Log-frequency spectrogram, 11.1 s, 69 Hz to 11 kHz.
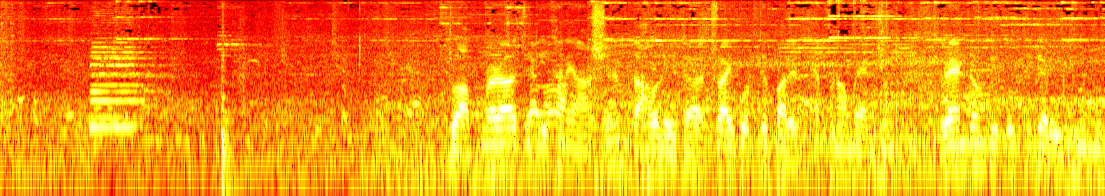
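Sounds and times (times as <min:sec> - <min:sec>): street noise: 0:00.0 - 0:11.0
vehicle horn toot: 0:00.9 - 0:02.6.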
